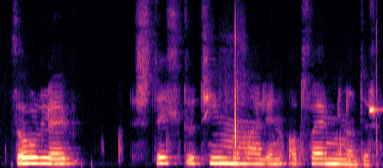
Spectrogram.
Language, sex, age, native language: Icelandic, female, 13, Icelandic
